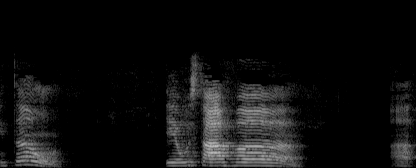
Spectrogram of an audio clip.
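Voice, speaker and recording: Audible room echo surrounds a woman's voice. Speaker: radiesthesia teacher and institute founder. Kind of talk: live-streamed class. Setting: live stream. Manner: halting, many fillers. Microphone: unstable internet connection.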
